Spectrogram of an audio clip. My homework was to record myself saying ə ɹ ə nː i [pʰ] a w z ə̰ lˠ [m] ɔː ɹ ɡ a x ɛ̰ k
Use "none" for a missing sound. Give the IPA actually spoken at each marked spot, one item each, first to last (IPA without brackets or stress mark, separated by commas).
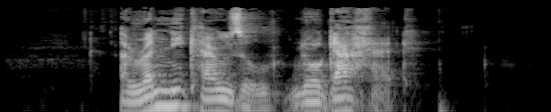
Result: kʰ, n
